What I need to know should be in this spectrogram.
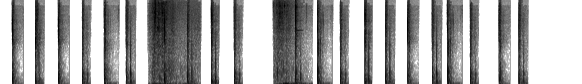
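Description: Footsteps thud quickly and steadily on a hard floor.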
